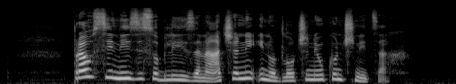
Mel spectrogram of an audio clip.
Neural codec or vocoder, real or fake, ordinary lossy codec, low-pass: none; real; none; 14.4 kHz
